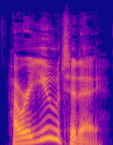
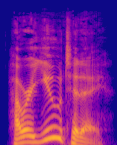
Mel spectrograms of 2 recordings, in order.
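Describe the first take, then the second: Both takes have the same delivery.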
